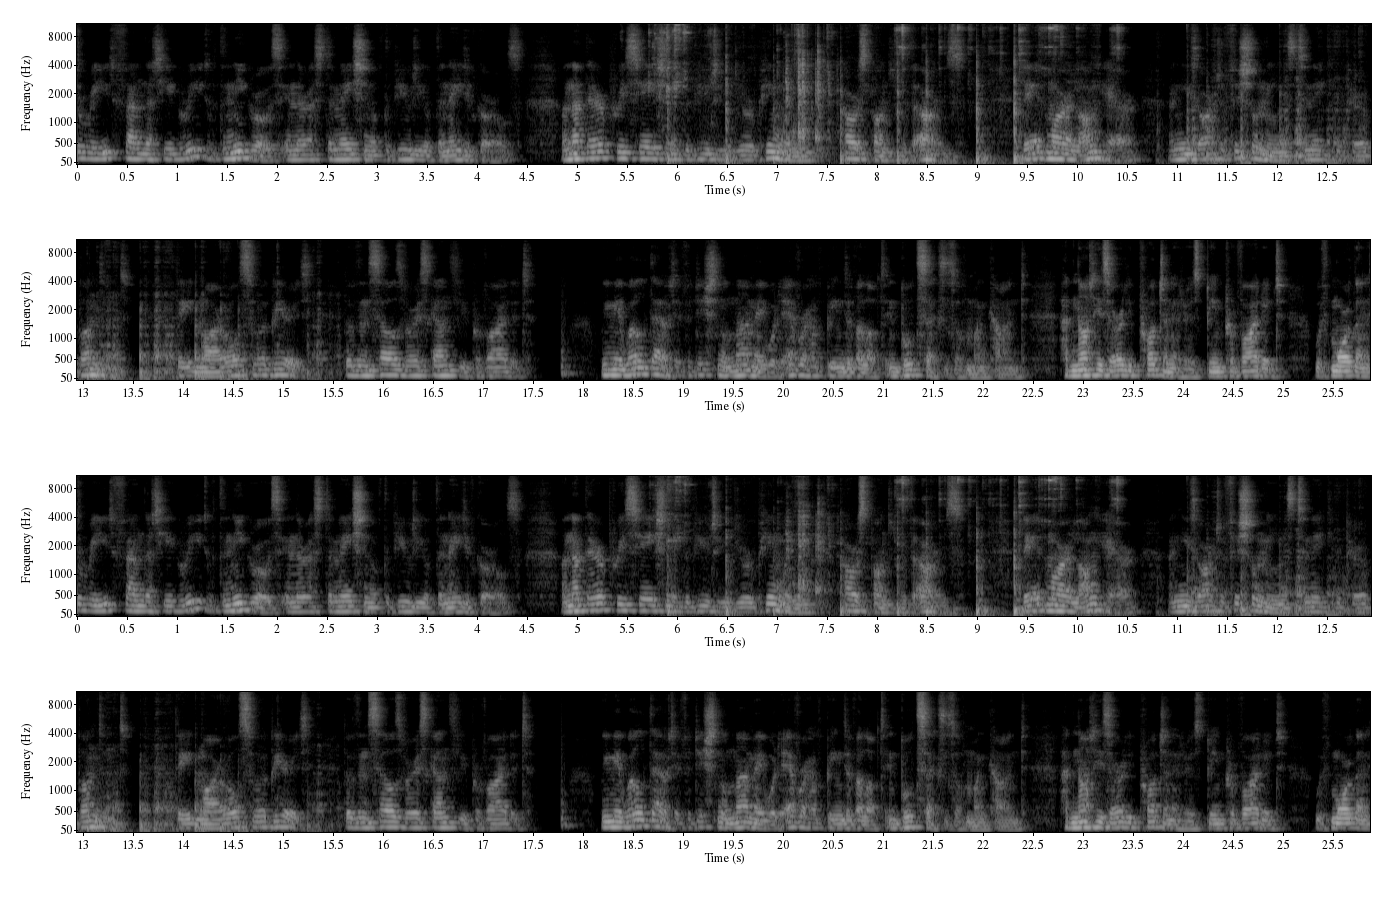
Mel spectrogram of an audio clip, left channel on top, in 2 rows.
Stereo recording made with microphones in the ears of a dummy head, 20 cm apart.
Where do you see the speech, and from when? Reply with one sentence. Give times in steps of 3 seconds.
In this clip you hear the speech on the right from 0 s, in the centre from 21 s and on the left from 24 s.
